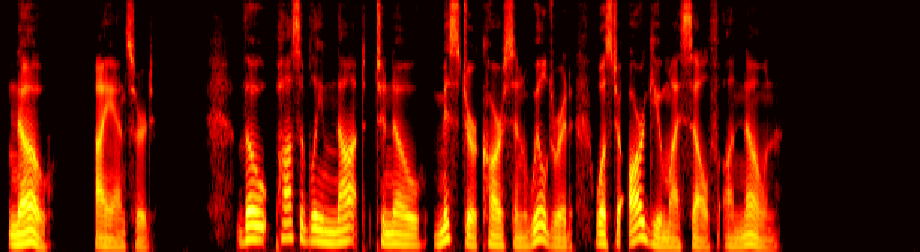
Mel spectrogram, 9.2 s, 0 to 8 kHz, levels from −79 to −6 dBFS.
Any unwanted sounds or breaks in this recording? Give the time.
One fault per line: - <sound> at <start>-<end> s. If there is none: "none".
none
